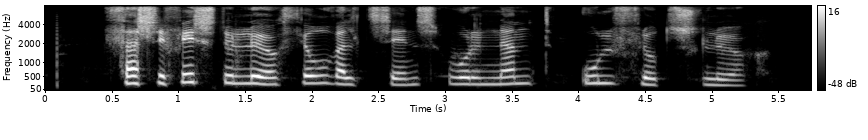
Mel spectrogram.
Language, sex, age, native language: Icelandic, female, 18-19, Icelandic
